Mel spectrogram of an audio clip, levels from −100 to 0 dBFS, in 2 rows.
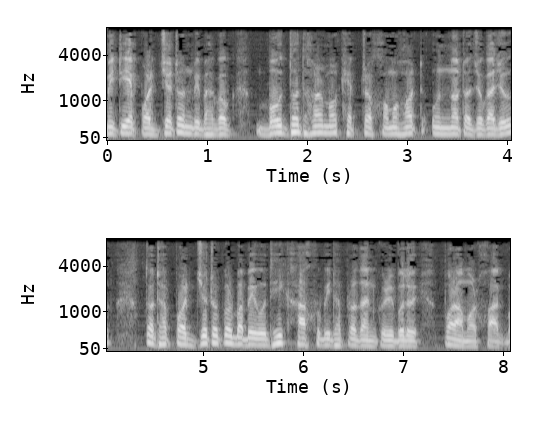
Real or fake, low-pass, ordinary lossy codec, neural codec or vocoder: real; 7.2 kHz; none; none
